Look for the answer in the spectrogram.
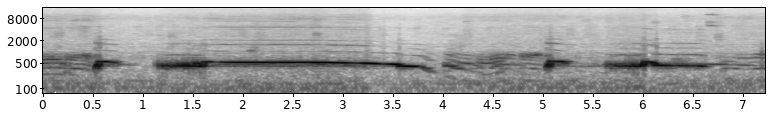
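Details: Puter pelung dove, kept as a cage bird on Java, Indonesia. A short upslurred note leads into a prolonged level coo that dips at the end. Brief stuttering notes and the start of another phrase follow.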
